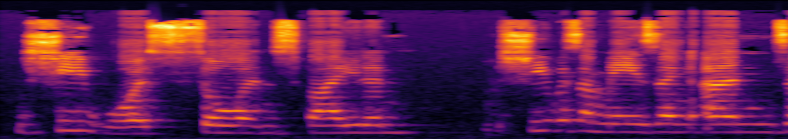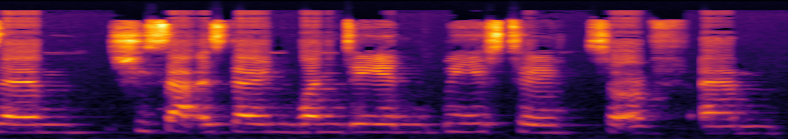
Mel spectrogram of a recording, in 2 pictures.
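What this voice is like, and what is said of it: Slightly toned-down Scottish accent. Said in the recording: “this is why I don't dull down my accent. I'm dulling it down just a wee bit”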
